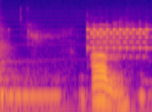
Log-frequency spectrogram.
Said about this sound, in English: I'm like, I just kind of, my phone's ringing.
